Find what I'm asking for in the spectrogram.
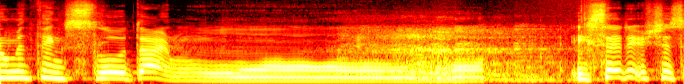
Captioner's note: slowed down vocal effect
